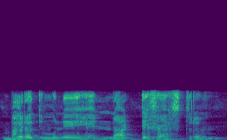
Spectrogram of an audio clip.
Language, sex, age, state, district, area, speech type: Sanskrit, male, 18-30, Maharashtra, Buldhana, urban, spontaneous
